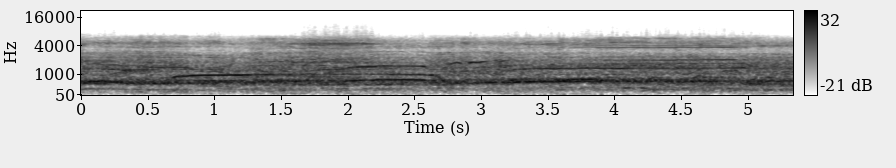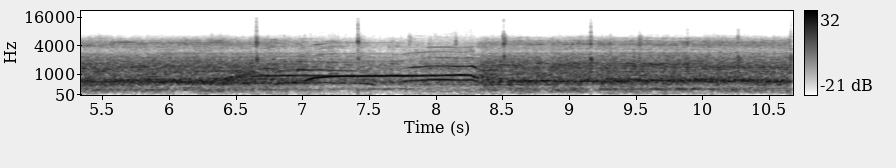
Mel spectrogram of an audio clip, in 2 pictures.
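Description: A huge crowd roars and cheers loudly in a large open stadium.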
